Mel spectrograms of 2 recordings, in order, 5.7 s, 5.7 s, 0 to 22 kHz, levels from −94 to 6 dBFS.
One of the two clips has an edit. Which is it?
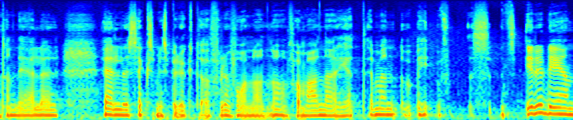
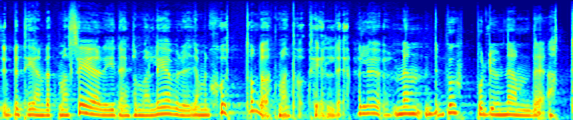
second; 3 cuts; at 1.3 s, 2.1 s, 4.3 s

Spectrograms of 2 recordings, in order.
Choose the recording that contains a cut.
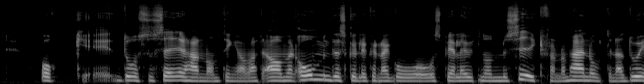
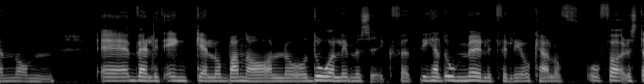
second; 1 cut; at 4.2 s

